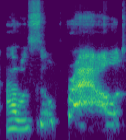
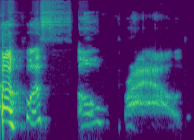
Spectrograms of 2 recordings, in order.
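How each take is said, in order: First: Whispered, close to tears, slowly; proud mom whispering through tears; choked-up whisper. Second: Slow, much higher, breaking into a laughing cry; the same words again, now laughing and crying. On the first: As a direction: barely get it out, welling up. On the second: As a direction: let the pride burst out through laughter. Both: Real, not acted.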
